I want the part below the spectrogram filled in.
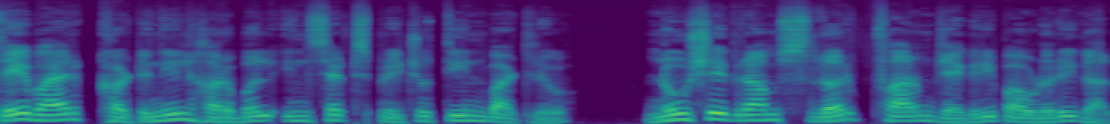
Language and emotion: Goan Konkani, neutral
